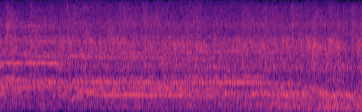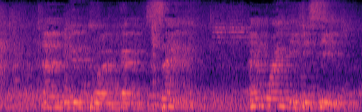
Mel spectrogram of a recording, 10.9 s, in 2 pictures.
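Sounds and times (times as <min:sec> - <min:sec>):
audience applause: 0:00.0 - 0:06.0
speech: 0:06.1 - 0:08.2, 0:09.2 - 0:10.8.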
